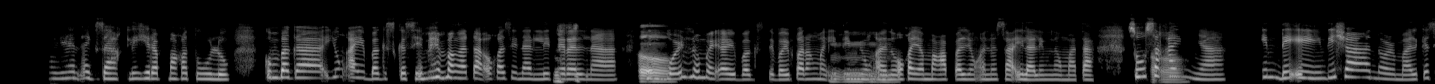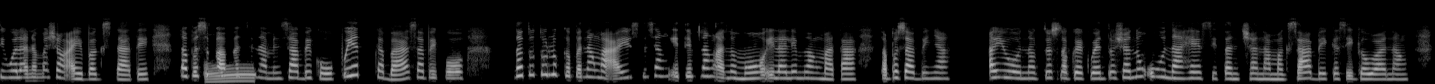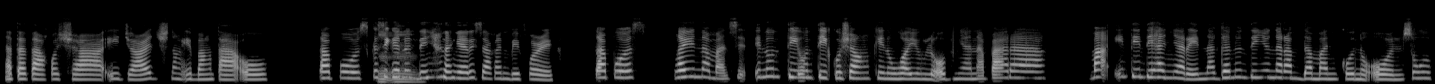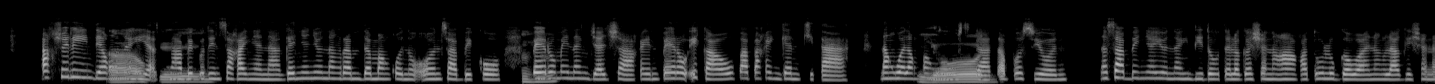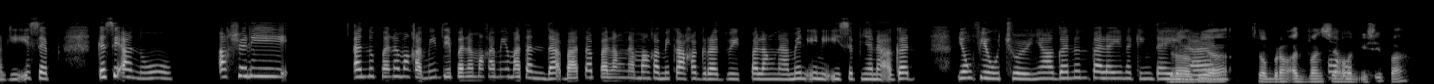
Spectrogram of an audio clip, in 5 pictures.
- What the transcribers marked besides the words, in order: laughing while speaking: "may mga"; laugh; laughing while speaking: "inborn"
- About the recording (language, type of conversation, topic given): Filipino, podcast, Paano mo malalaman kung oras na para humingi ng tulong sa doktor o tagapayo?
